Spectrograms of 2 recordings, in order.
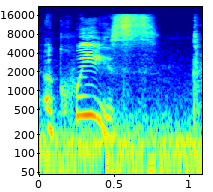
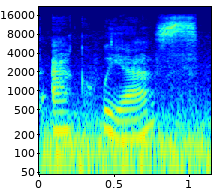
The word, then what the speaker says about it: acquiesce: And I pronounced it wrong. I said, acquies. And I had one girl raise her hand and go, it's acquiesce.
